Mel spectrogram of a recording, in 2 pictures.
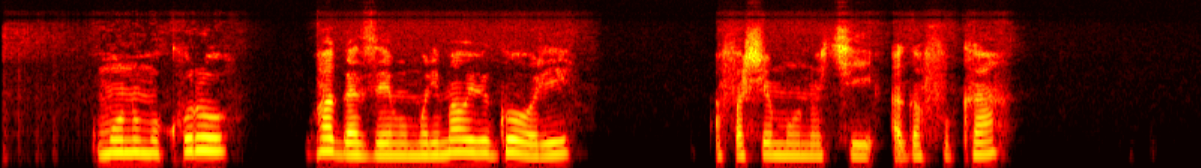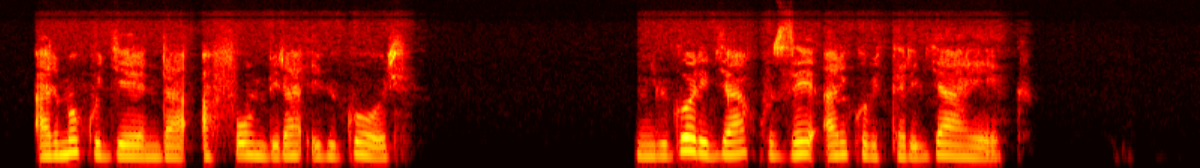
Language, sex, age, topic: Kinyarwanda, female, 18-24, agriculture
